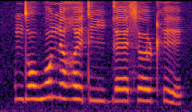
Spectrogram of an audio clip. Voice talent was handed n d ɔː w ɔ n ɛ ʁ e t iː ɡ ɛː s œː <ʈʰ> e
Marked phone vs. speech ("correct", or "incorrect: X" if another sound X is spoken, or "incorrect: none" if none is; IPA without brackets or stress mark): correct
